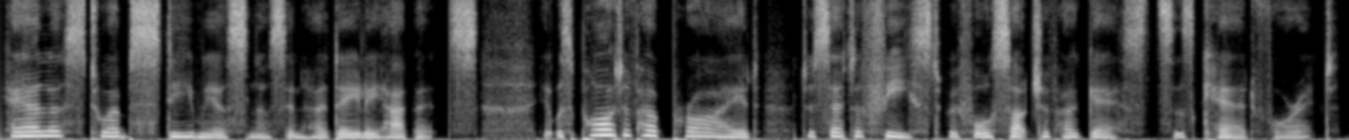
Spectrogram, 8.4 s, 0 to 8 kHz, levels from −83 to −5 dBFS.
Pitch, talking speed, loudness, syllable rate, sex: 205 Hz, 185 wpm, -20 LUFS, 4.8 syllables/s, female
